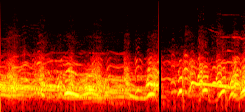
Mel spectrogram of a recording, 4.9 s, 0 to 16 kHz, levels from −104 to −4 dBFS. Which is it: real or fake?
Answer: real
